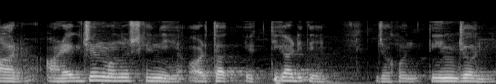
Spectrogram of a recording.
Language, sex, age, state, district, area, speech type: Bengali, male, 30-45, West Bengal, Bankura, urban, spontaneous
